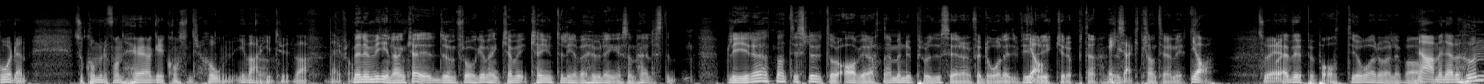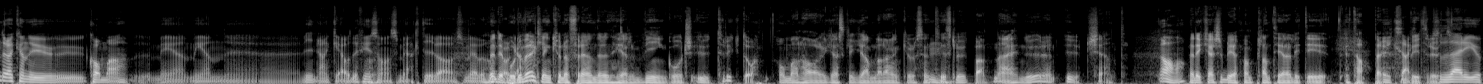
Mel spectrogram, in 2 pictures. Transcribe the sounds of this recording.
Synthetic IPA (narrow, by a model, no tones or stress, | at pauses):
ɡoːɖə̰n | sɔkʰɔmːəɖɵfoːɛnɦøːɡɾəkʰɔnsɛnt̪ʰɾaɧuːnɪva̰ɾjət̪ʰɾʉ̟ːva̰d̪æːɾɪfɾo̰ːnmɛnɛnviːnɾaŋkʰad̪ɵmːfɾoːɡamɛnkʰanvɪkʰanjʏɪnt̪əleːvaɦʉɭɛŋːəsɔmɦɛlst̪ | b̥lɪɖɛat̪mant̪ʰɪlslʉ̟ːt̪̚oɾʔɑːvjœːɾat̪næɪmɛnːʉːpʰɾʊd̪ʉseːɾaɖɛnfœɖoːlɪt̪vɪɾyːkːəɾɵpːd̪̥ɛ̰nːɛsa̰kt̪pʰlant̪ʰeːɾanʏ̰t̪ːjɑ̰ː | sɔæ̰ɾɛɛ̰ɾvɪɵpːəpʰɔɔ̰t̪ʰːɪoːɾɔɛlːəɾvanaːmɛnøːvəɾɦɵnd̪ɾakʰand̪ɵjɵkʰɔmːa̰mɛmɛɛ̰n | viːnɾa̰ŋkaɔ̰d̪ɛfɪnsnɔ̰nːa̰sɔmæɾakt̪ʰḭːva̰sɔmø̰ːvəɾhɛnd̪ɛbuːɖəɛvæɾklɪɡənkʰɵnːafœɾɛnd̪ɾaɛnɦeːlviːnɡoːɖʂʉ̟ːt̪ʰːɾʏkːd̪̥ɔ̰ɔmːanɦaɾɡanskaɡamlaɾaŋkəɾɔsɛnt̪ʰɪlslʉ̟ːt̪̚bɑ̰ːɾ̰næːɪnʉ̟ːæɖɛ̰nʉ̟ːtɕɛ̰nt̪ː | mɛnd̪ɛkʰanʂəblɪɾat̪manpʰlant̪ʰeːɾaɭiːt̪əɪɛt̪ʰapːəɾɛsakbyːt̪əɾʉːɔd̪ɛd̪æːɾæɾjɵ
